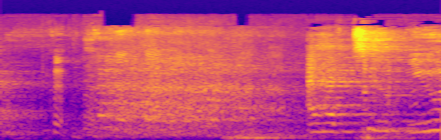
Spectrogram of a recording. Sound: audience laughter

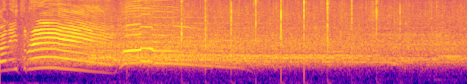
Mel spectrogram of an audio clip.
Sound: cheering

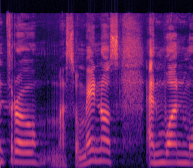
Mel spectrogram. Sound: speaking Spanish

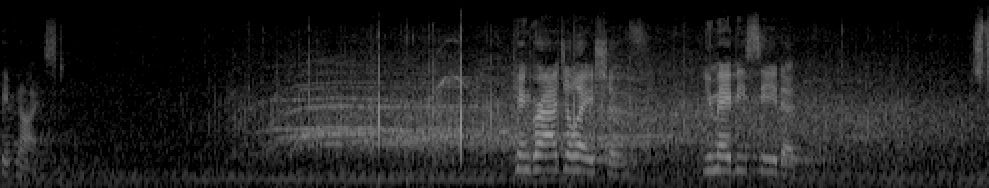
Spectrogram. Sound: applause

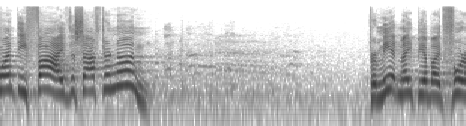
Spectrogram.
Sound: congregation laughing

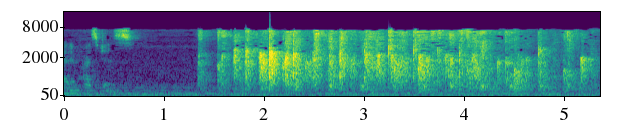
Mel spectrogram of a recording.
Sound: audience applauding

